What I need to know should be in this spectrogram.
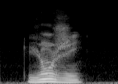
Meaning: to walk along, run along
- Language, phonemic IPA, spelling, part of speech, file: French, /lɔ̃.ʒe/, longer, verb, Fr-longer.ogg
